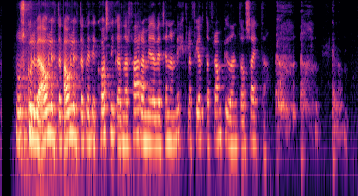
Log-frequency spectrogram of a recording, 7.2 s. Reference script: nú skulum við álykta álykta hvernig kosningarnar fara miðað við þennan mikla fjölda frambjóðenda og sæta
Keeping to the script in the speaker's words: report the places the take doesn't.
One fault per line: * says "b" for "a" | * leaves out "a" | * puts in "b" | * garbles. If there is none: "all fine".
all fine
